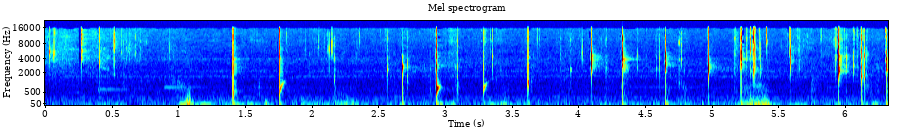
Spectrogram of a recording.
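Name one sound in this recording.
Soft mouth sounds click and pop right against a microphone.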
